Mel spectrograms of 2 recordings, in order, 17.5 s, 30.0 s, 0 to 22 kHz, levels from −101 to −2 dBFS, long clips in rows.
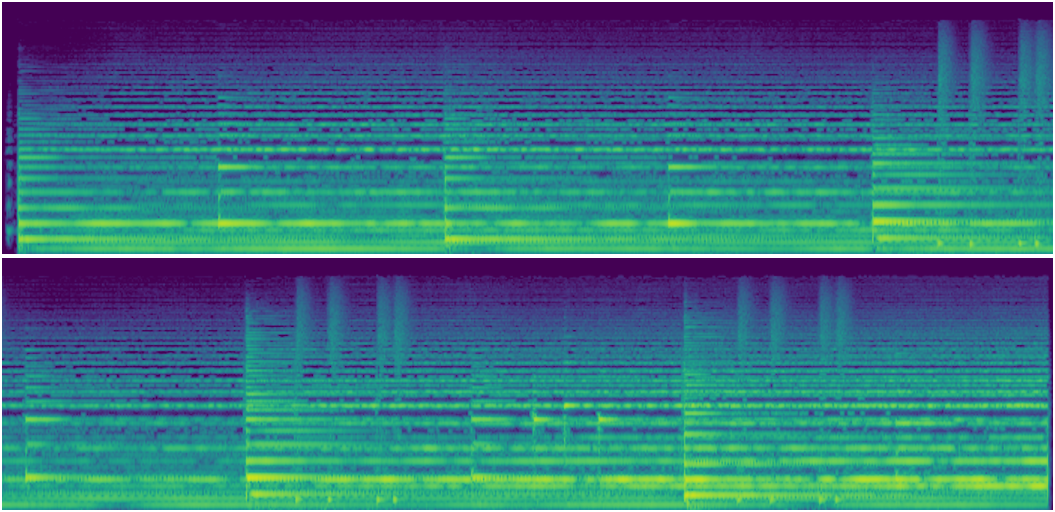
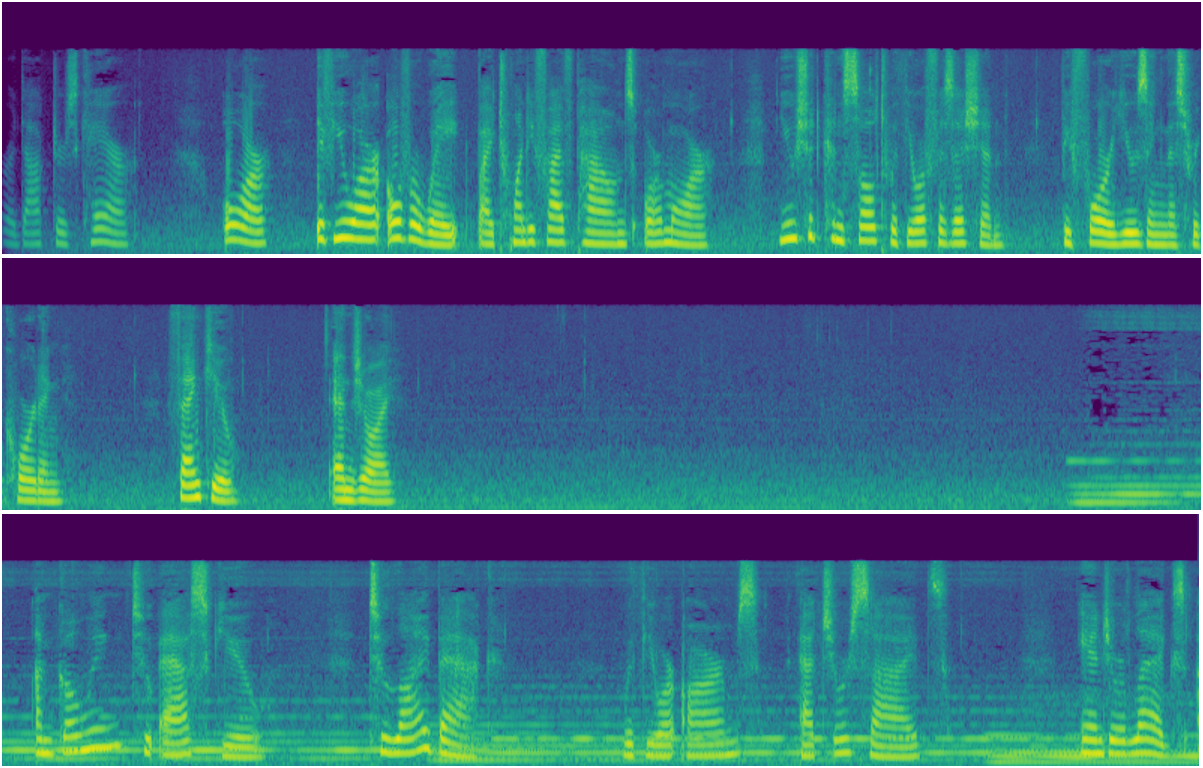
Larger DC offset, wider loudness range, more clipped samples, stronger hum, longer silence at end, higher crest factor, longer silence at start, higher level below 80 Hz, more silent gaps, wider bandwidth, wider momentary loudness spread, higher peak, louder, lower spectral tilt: neither; about the same, 6 LU vs 5 LU; neither; neither; about the same, 0.05 s vs 0 s; about the same, 18 dB vs 16 dB; about the same, 0.15 s vs 0.2 s; second, -54 dBFS vs -42 dBFS; neither; about the same, 11 kHz vs 10.5 kHz; second, 10 LU vs 16 LU; about the same, 0 dBFS vs 0 dBFS; second, -20 LUFS vs -15 LUFS; about the same, -6 dB/octave vs -5.5 dB/octave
